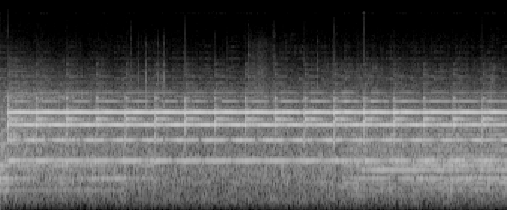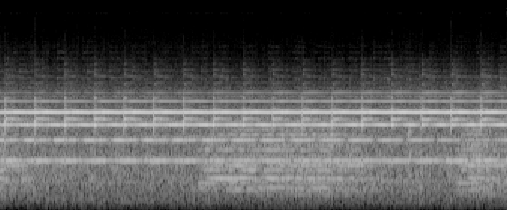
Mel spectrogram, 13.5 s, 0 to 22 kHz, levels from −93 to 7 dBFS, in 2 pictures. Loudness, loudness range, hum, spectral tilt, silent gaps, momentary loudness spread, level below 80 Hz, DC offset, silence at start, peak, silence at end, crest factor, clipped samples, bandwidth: -11 LUFS; 1 LU; none; -1 dB/octave; none; 1 LU; -76 dBFS; under 0.1%; 0 s; -2 dBFS; 0 s; 12 dB; under 0.1%; 7 kHz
